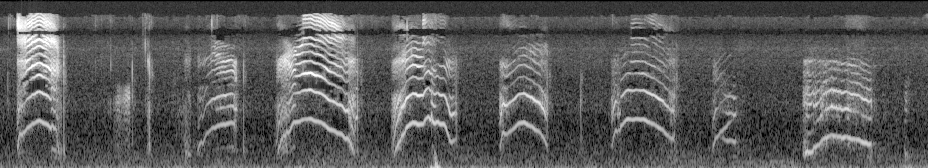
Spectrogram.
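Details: Small kitten looked after by its daddy cat in the mother's absence, calling with a rapid series of about eight high, arched, harmonic meows, each under half a second, spaced roughly one second apart in a quiet room.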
